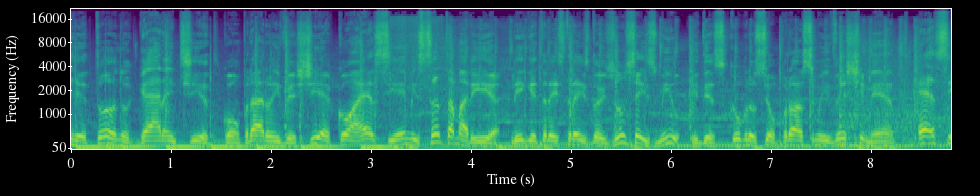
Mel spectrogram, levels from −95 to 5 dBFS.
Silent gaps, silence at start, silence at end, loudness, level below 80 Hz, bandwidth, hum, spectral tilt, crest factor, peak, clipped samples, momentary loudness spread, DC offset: none; 0 s; 0 s; -14 LUFS; -24 dBFS; over 20 kHz; none; -4.5 dB/octave; 12 dB; 0 dBFS; under 0.1%; 2 LU; under 0.1%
